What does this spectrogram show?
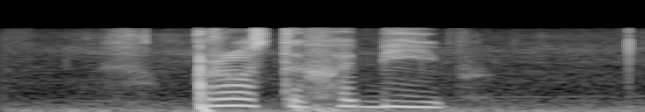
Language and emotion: Russian, angry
